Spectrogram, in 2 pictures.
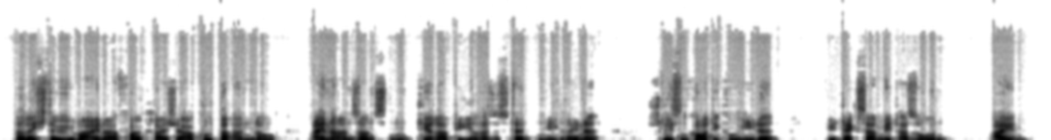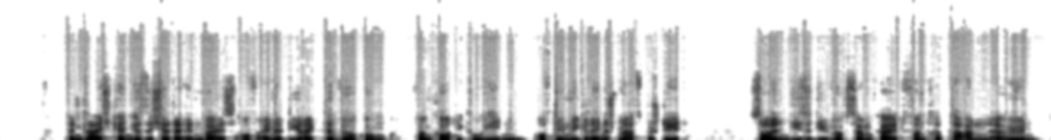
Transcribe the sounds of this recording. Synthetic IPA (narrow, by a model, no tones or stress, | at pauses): b̥əʁ̞ɪçtəyːbɐaɪnəɛɐfɔlkʁ̥aɪçəʔakʰuːt̚b̥əɦandlʊŋ | ʔaɪnɐanzɔnstn̩tʰeʁ̞apʰiːʁezɪstʰɛntn̩miɡʁeːnə | ʃliːsn̩kʰɔɐtikʰoiːdə | viːdɛksametʰazoːn | ʔaɪn | v̥ɛnɡlaɪçkʰaɪnɡəzɪçɐtɐɦɪnvaɪsa̰ʊfʔaɪnədiʁɛk̚təvɪɐkʊŋ | fɔnkʰɔɐtikʰoiːdn̩ʔa̰ʊfd̥eːnmiɡʁeːnəʃmɛɐt͡sb̥əʃteːt | z̥ɔləndiːzədiːvɪɐkz̥aːmkʰaɪtfɔntʁ̥ɪp̚tʰaːnənɛ̰ɐhøːən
